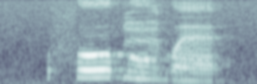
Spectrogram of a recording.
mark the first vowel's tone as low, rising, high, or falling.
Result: high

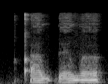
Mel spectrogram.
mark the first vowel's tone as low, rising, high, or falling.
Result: low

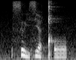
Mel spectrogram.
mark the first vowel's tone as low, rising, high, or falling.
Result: falling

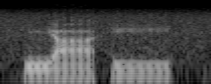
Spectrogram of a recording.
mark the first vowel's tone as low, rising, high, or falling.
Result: low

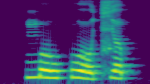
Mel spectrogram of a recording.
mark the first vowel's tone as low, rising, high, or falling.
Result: low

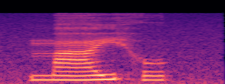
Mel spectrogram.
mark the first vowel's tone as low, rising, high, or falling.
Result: rising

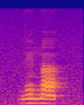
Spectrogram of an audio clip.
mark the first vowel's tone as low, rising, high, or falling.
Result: high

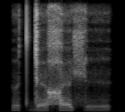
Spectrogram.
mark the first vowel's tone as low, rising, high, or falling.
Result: falling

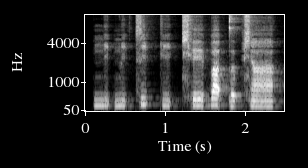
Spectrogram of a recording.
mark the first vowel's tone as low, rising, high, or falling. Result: low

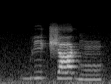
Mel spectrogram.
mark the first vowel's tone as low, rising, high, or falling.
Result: high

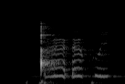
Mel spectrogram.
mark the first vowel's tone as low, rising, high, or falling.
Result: high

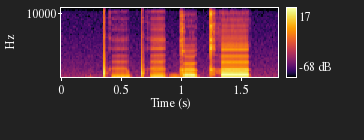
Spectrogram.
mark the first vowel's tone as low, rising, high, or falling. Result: low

